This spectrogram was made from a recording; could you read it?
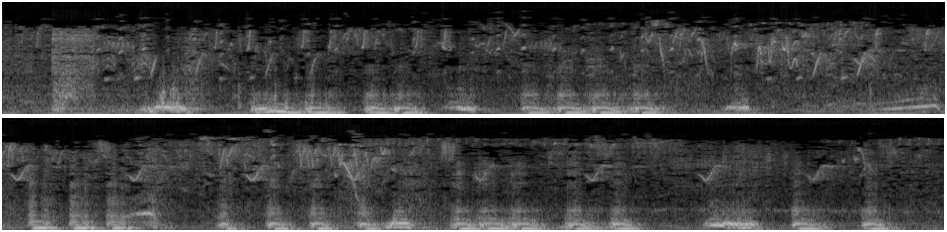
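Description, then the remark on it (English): A hippopotamus in the water snorts and grunts in a loud, deep series of rhythmic, honking bursts that rise and fall for the whole stretch, with faint bird chirps scattered in the background. “And in the water, rising indignantly to survey the scene with two enormous saucer-like eyes, the snorting hippo.”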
